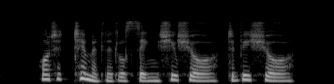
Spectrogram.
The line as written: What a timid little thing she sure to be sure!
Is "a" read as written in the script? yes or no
yes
